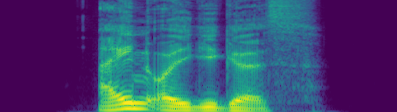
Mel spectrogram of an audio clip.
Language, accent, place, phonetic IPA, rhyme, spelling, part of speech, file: German, Germany, Berlin, [ˈaɪ̯nˌʔɔɪ̯ɡɪɡəs], -aɪ̯nʔɔɪ̯ɡɪɡəs, einäugiges, adjective, De-einäugiges.ogg
- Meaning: strong/mixed nominative/accusative neuter singular of einäugig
